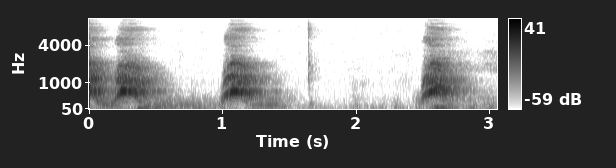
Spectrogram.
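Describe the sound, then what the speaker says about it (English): A dog barks three times in quick succession, with two close barks followed by a pause and then a third, fairly loud and near, indoors in a quiet room with no talking. "And there's my dog again."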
